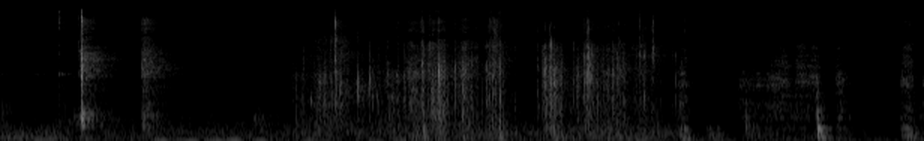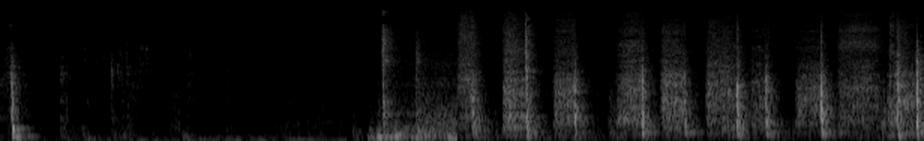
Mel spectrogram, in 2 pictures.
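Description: Close-miked handling sounds of household items being fitted: scattered light clicks and rustling. About three-quarters of the way in, a quicker run of sharp clicks and knocks of hard pieces being set in place.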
